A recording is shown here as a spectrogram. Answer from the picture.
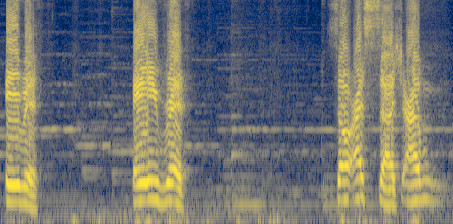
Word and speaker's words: Aerith: Aerith in Final Fantasy VII. Her name is pronounced as such. Aerith.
